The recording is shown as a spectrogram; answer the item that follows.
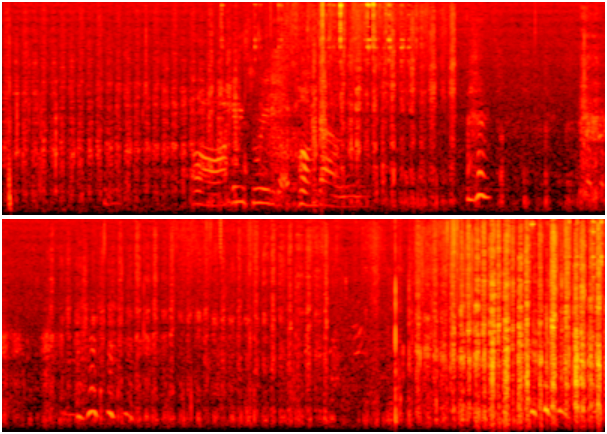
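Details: After a one-mile run on a hot day, Marley, a male bullmastiff–bull terrier mix, pants fast and steadily, roughly three breaths a second, while people talk over him at intervals.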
